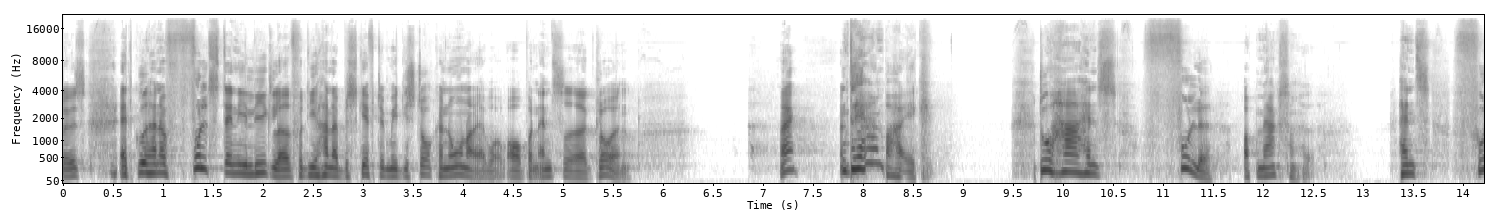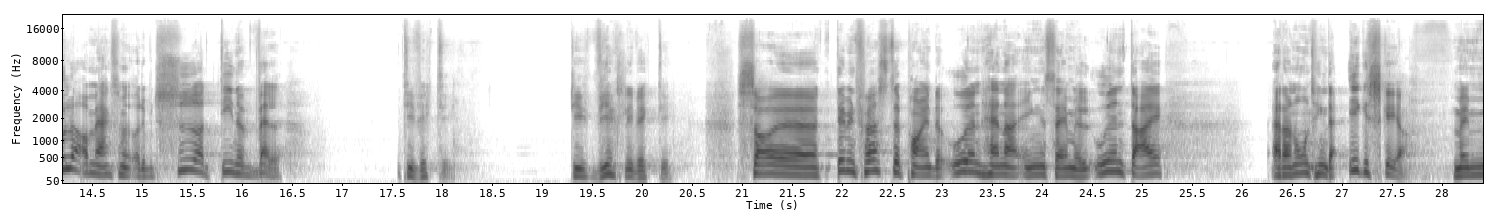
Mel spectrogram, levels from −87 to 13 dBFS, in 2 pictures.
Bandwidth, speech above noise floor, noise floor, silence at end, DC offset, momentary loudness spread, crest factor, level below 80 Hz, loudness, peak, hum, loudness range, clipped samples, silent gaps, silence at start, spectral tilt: 19.5 kHz; 50 dB; -75 dBFS; 0 s; under 0.1%; 16 LU; 24 dB; -70 dBFS; -25 LUFS; -2 dBFS; none; 9 LU; under 0.1%; none; 0 s; -5 dB/octave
